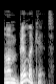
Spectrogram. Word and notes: umbilicate: British English

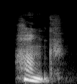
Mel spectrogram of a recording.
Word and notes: hunk: British English

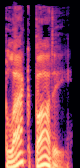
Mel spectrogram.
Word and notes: blackbody: British English

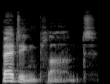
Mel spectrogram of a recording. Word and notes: bedding plant: British English

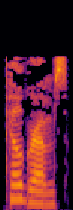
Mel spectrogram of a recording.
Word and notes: pilgrims: British English

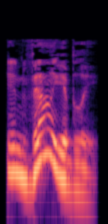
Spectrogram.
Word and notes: invaluably: British English

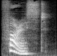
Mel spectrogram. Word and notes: forest: British English

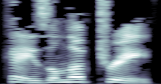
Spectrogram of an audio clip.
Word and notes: hazelnut tree: British English

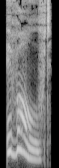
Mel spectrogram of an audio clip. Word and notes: evolved: British English

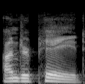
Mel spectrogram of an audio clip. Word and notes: underpaid: British English

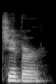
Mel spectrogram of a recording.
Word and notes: gibber: American English

